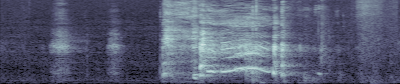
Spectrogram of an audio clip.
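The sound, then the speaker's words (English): Heavy breathing: two soft, airy breaths, then a loud, rasping, wheezy rush of air with a thin whistling tone, trailing off into ragged, uneven breaths. No one speaks. “Quit breathing heavily.”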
